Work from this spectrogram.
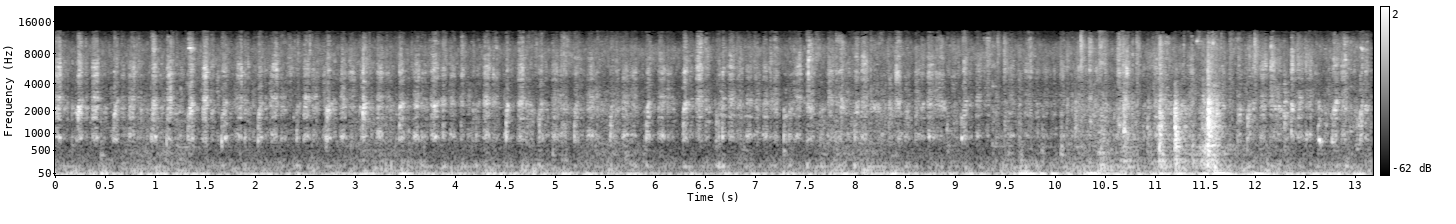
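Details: Fast, slightly irregular panting by a dog, about 176 hissing breaths per minute, growing a little louder near the end, with faint low background noise.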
